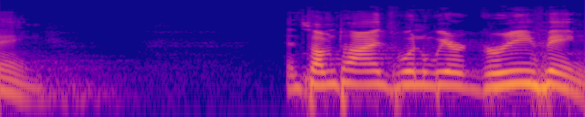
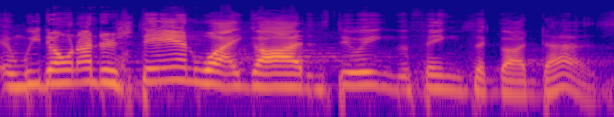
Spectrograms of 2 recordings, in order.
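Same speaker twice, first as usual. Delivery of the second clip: normal talking voice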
